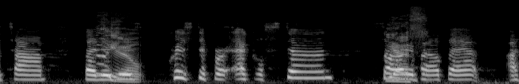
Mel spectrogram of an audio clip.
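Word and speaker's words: Eccleston: I mispronounced it because I'm Southern and I mispronounce words all the time but it is Christopher eckelstone sorry about that I said it wrong earlier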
